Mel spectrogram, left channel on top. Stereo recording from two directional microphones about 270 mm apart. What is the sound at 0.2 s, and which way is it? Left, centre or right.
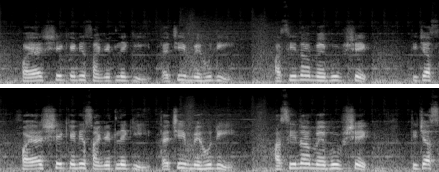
Speech, centre.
